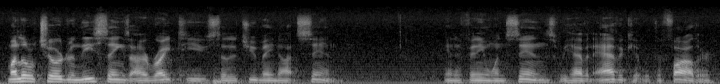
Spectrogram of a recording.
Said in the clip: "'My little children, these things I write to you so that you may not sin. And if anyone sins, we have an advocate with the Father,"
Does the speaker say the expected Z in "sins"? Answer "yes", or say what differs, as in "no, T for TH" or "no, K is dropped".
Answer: yes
